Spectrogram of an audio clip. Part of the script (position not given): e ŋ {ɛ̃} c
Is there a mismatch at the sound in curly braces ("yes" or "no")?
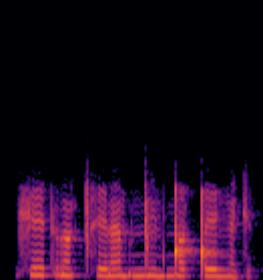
no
